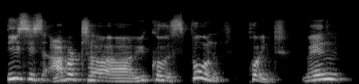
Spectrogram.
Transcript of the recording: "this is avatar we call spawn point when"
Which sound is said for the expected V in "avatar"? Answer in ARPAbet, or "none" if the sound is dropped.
B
